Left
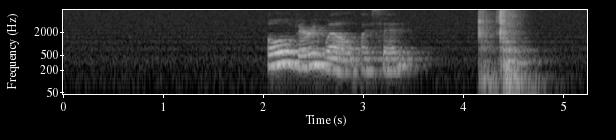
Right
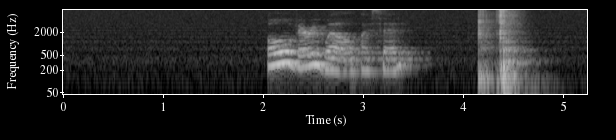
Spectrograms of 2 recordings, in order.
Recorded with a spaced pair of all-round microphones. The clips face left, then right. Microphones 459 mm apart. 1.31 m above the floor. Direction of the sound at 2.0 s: 40° right (ahead or behind).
